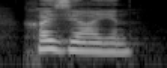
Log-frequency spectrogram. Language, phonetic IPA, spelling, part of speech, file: Ukrainian, [xɐˈzʲajin], хазяїн, noun, Uk-хазяїн.ogg
- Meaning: 1. owner, proprietor 2. boss, master, chief, principal, manager, employer, hirer 3. entrepreneur, capitalist 4. peasant farmer 5. landlord, head of household 6. man, husband 7. ruler 8. host, master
